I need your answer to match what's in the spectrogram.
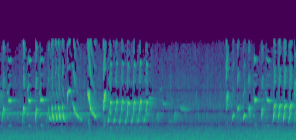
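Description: A goldfinch mule sings a rapid, bright twittering song of high trills and tinkling notes.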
